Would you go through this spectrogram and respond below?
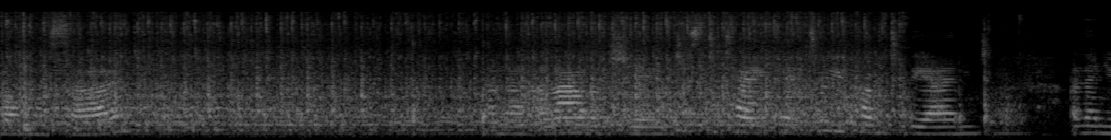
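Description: A sewing machine runs steadily, stitching binding tape onto a jacket with a fast whirring hum, close and continuous, and a voice talks faintly over it before it slows near the end.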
